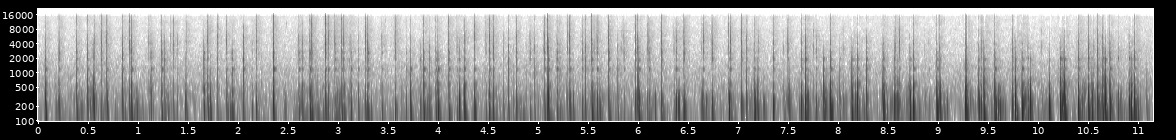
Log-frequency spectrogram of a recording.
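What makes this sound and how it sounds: A pink plastic tube is tapped rapidly and steadily for about eleven seconds. The taps are short, dull knocks with a low, hollow body and almost no ring. They grow somewhat louder and more forceful toward the end.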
